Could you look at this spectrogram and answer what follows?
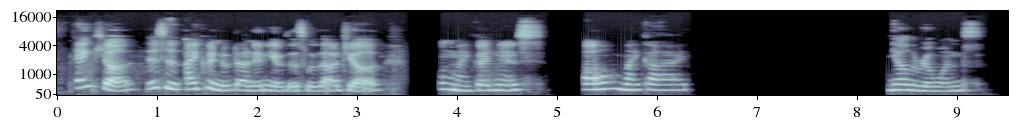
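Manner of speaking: voice holding back tears. Thanking everyone for their support, holding back tears. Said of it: "I'm not gonna cry".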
